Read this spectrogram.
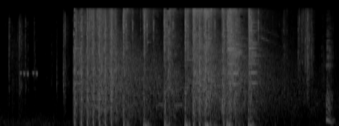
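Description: A pistol fires rapid shots in quick bursts.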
